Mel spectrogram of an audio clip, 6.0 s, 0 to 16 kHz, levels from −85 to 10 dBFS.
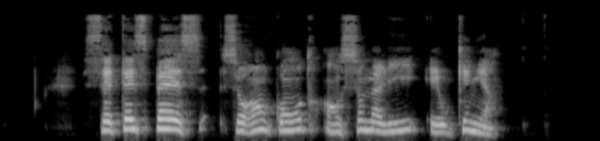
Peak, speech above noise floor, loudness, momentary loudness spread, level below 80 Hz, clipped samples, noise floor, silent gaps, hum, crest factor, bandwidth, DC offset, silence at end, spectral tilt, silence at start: -2 dBFS; 69 dB; -20 LUFS; 11 LU; -66 dBFS; under 0.1%; -89 dBFS; none; none; 20 dB; 11.5 kHz; under 0.1%; 1 s; -4 dB/octave; 0.6 s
